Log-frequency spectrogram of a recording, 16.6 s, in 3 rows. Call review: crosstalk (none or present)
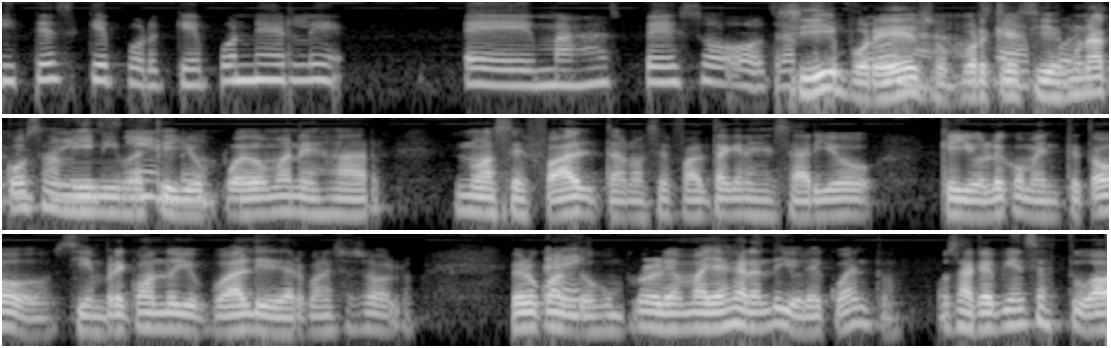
present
